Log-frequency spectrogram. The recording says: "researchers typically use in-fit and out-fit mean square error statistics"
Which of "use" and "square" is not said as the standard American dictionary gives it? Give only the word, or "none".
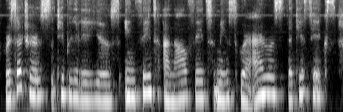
square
